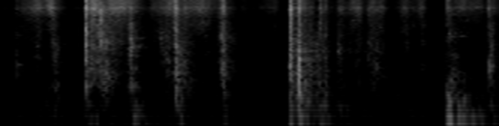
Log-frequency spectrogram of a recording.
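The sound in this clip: Playing cards being shuffled and handled, with two cards hopping out of the deck: several short, crisp bursts of rustling and snapping, separated by brief pauses, with no talking.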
